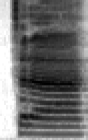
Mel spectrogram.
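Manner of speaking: triumphant fanfare shout; loud ta-da. Acted. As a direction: announce yourself like a showman. Cheese showing off its title.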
